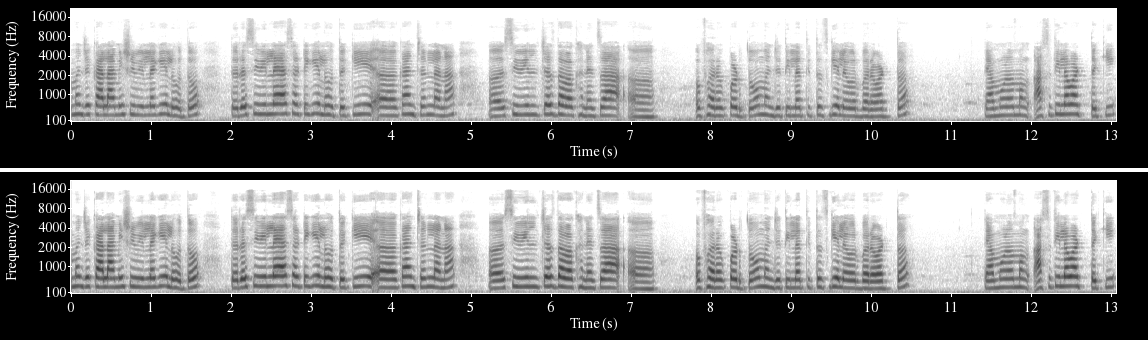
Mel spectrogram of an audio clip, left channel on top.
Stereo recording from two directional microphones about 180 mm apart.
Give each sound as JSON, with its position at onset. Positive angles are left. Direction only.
{"t": 0.0, "sound": "a woman's voice", "side_deg": -25}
